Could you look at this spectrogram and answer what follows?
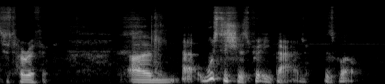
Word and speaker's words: Worcestershire: it's just horrific um worcestershire is pretty bad as well yeah but i mean you could work with yourself yeah if you understand that you know it's it's sheer not shyer and you know all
